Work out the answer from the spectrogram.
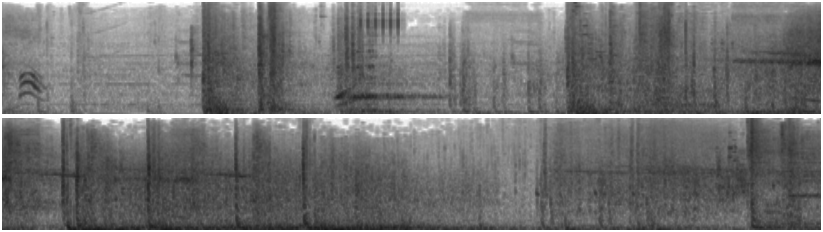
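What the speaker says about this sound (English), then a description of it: "Mortar strike inbound." Mortar strike explosions in a video game, a series of heavy thuds and booms arriving in irregular bursts, with gunfire cracks and rumble building into a dense loud barrage.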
